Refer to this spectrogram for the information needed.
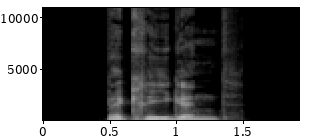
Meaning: present participle of bekriegen
- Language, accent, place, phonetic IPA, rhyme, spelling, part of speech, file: German, Germany, Berlin, [bəˈkʁiːɡn̩t], -iːɡn̩t, bekriegend, verb, De-bekriegend.ogg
